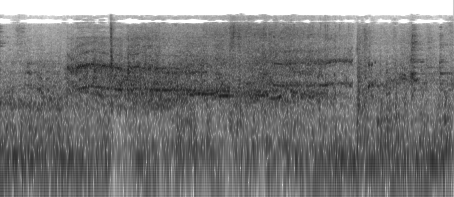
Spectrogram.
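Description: A car skids in Monaco with a loud, sustained tire squeal over roaring engine noise, close and intense, ending in a sharp crash impact near the end.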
